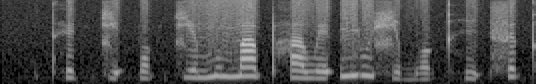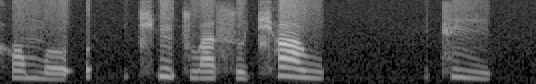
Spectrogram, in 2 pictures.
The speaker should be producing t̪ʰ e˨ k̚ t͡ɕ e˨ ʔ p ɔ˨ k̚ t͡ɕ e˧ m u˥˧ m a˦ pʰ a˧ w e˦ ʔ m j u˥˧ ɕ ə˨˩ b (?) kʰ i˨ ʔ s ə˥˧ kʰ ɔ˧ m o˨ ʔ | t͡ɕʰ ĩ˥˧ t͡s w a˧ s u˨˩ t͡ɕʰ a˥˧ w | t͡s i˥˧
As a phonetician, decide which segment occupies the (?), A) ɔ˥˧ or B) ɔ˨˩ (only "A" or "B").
B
